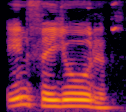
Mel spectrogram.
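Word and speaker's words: insure: क्या कह रहा है यदि किसी वर्ड में यू आरई एक साथ आता है ठीक समझिए यू आरई एक साथ आता है तो इसी यू आरई को योर योर प्रोनाउंस किया जाता है जैसे इंसर क्या किया जाएगा एंस इनस योर इनस योर ठीक इनोर मतलब क्या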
